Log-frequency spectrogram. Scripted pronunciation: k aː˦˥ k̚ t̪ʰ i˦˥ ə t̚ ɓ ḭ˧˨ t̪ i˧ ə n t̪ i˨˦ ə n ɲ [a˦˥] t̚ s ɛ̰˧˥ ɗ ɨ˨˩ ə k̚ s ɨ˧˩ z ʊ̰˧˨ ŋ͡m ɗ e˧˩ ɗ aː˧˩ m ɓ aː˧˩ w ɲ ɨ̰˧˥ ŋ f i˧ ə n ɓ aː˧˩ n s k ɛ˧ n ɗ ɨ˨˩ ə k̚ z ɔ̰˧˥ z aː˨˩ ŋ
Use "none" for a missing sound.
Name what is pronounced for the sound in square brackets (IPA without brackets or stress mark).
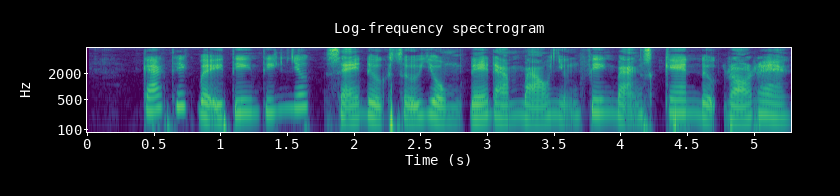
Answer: ə˦˥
